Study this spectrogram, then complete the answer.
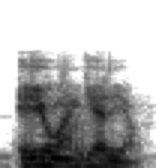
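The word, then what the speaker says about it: εὐαγγέλιον: Remember, the G is a GY. Does it make sense? Like when you order a gyro, you're ordering a hero. Right. Yeah, that's the way I pronounce it. I don't say gyro. Hero. It's almost like a GYH.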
